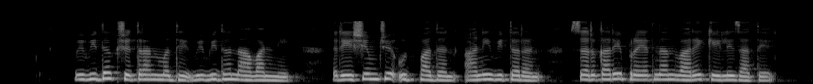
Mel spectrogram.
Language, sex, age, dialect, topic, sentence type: Marathi, female, 25-30, Standard Marathi, agriculture, statement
